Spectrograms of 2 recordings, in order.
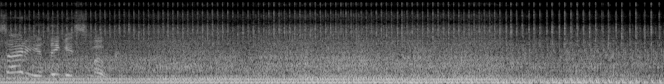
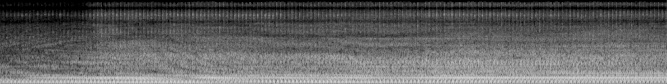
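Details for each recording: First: Cheap abandoned Briggs & Stratton walk-behind mower, started in the cold with the trigger taped down: single-cylinder drone that wavers and stumbles; black stuff drips from the muffler, owner suspects junk in the carburetor; rough running. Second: Abandoned Briggs & Stratton lawn mower, unrun at least six years, outside after about 10 minutes running and a cleanup: steady, even small-engine drone with smooth firing, no misses or knocks, running a little smoother. Normal running.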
